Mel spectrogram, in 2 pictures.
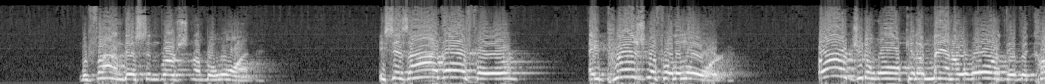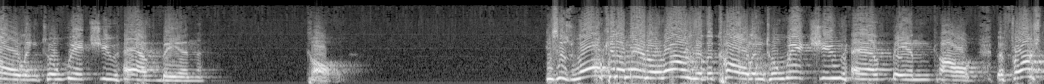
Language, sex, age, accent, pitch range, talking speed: English, male, 60-79, American, 230-305 Hz, 145 wpm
